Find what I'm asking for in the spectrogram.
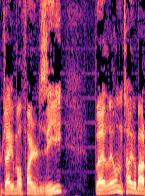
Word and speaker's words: Dragon Ball FighterZ: Like, Yeah, and then apparently they came out and be like, yeah, it is Dragon Ball FighterZ. That's how you correctly pronounce a game.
